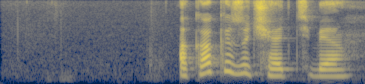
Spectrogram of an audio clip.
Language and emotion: Russian, neutral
